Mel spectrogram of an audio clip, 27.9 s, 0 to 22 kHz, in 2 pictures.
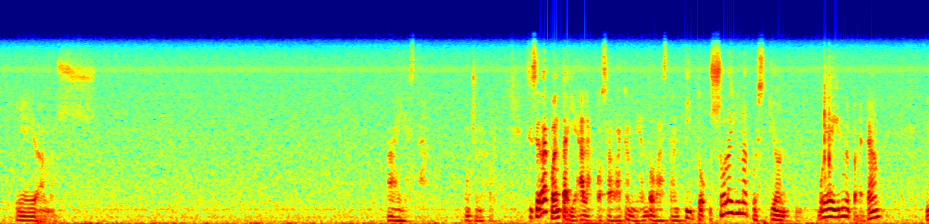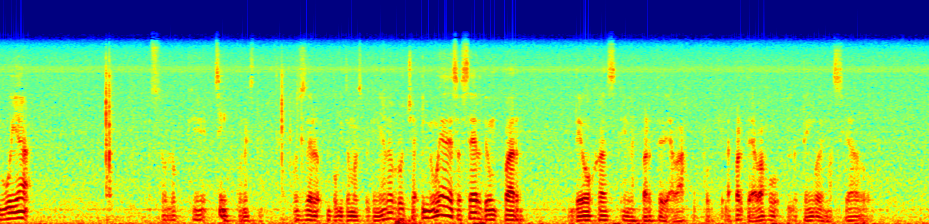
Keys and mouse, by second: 1.9-5.7 drag, 12.4 w, 15.5 e, 18.2 d, 19.0-24.3 drag, 25.0 click.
